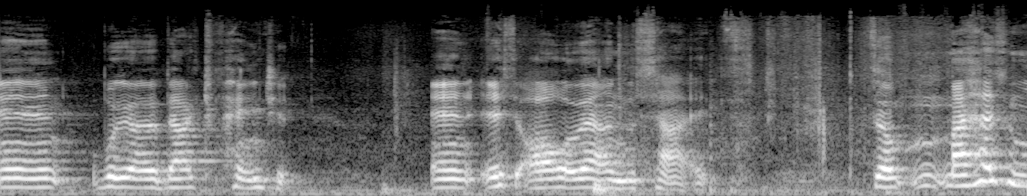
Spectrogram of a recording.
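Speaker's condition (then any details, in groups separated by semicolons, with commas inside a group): Cerebral palsy with dystonia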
